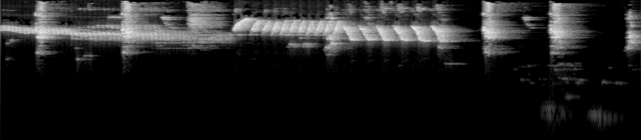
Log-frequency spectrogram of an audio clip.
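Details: Nias hill myna recorded as a master track for bird training: a long high whistle, then a rhythmic string of about ten bubbling repeated notes, followed by sharp harsh bursts and faint low sounds.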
